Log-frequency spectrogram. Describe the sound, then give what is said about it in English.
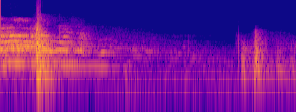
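A door slams shut with a sharp, heavy bang that rings briefly before fading, followed about two seconds later by a pair of softer knocks or thumps. “Through that door and walk ahead of me.”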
